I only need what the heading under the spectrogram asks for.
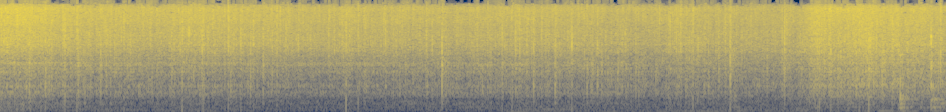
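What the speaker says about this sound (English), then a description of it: "First I'm gonna fry onion." Onion fries in a hot pan for Gobi Manchurian, a loud, continuous close-up sizzle with occasional stirring crackles and no voices.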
